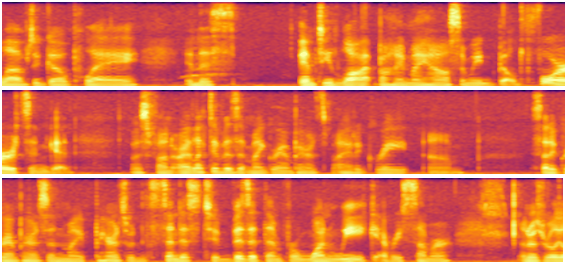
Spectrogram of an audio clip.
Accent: Kansas, United States; I grew up in Kansas. Have you heard of that? It's in the middle of the country.

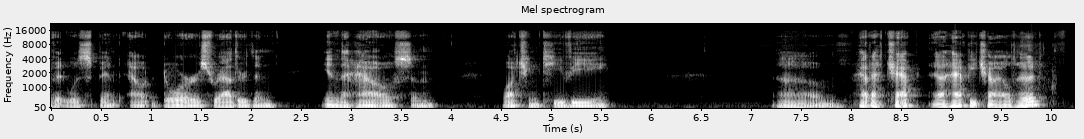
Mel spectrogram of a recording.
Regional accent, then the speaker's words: Riverton, Utah, United States; I grew up in Riverton, Utah.

